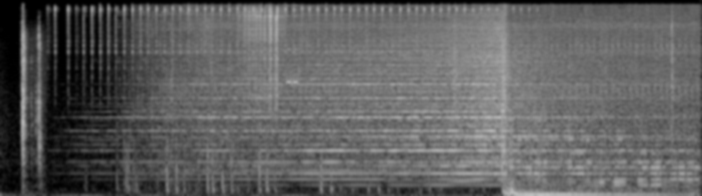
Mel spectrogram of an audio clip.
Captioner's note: film projector whirring; ethereal music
